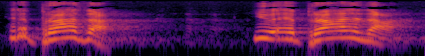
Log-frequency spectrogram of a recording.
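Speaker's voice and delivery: high, loud, slowing down on the repeat; emphatic insistence. Real, not acted. Insisting to title-proud pastors, emphatic and slowing.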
